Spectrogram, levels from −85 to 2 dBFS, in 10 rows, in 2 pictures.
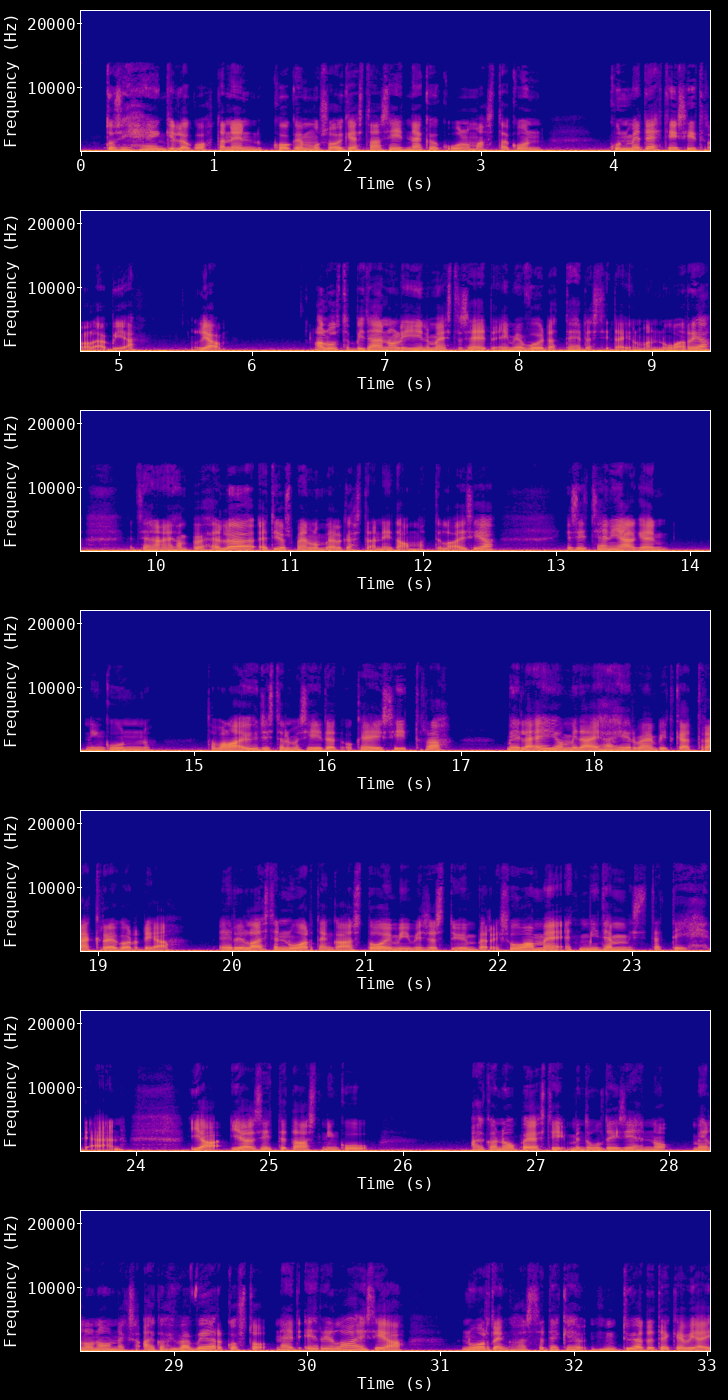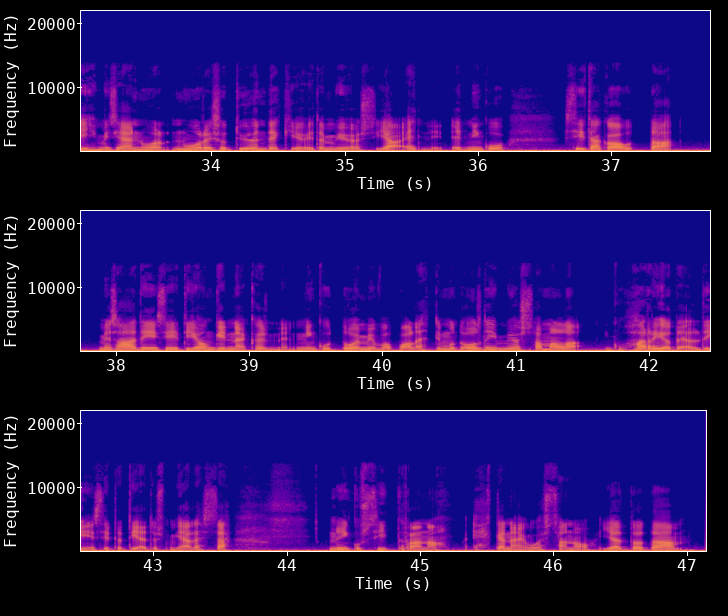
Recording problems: low rumble; noticeable; throughout; 15 dB below the speech

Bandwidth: 14 kHz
